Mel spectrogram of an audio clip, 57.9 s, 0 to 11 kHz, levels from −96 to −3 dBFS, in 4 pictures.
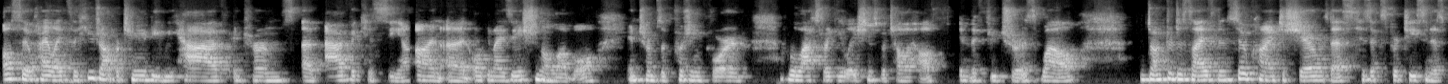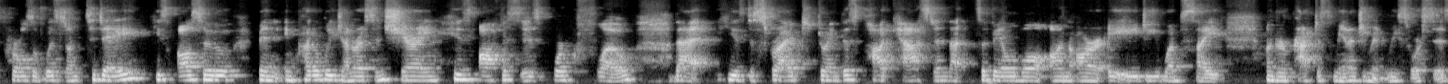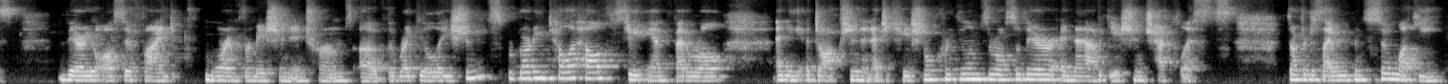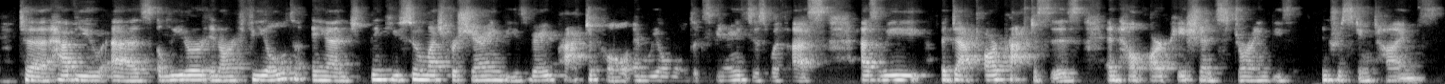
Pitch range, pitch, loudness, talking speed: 155-180 Hz, 165 Hz, -20 LUFS, 150 wpm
